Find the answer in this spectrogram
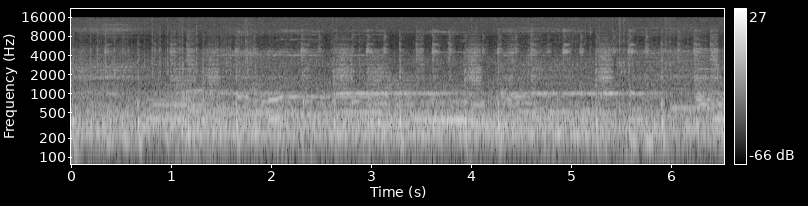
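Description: Music playing from a car radio inside a moving car's cabin.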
